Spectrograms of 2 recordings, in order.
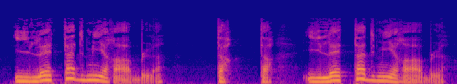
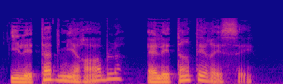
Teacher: in all these cases you should make the liaison, and in that case it's with T.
